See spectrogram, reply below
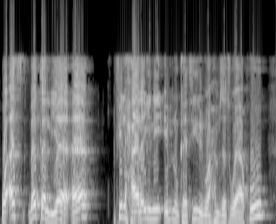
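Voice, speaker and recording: A man's voice: on the high side, very animated, a little fast, darkish tone. A man reading a scholarly text aloud for an audiobook, steadily and methodically listing one item after another. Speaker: audiobook reader. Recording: dull lo-fi recording.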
